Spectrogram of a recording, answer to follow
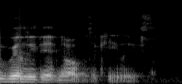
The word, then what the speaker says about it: Achilles: He really didn't know it was Achilles.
